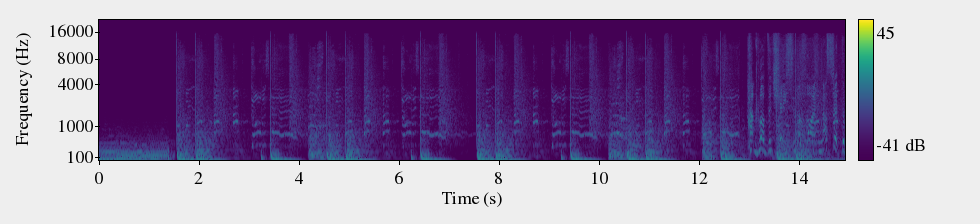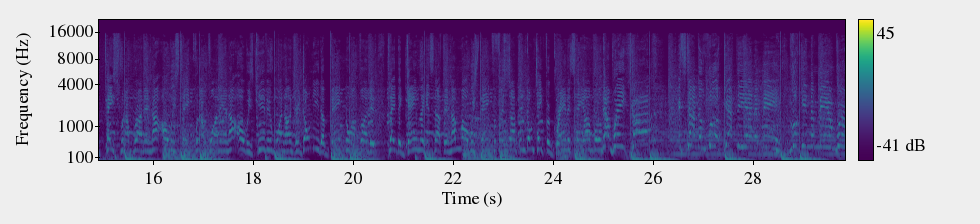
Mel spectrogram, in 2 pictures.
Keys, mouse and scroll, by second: 2.1 ctrl+i, 3.6 Delete, 14.9 ctrl+j, 16.5 right click, 20.4 ctrl+-, 20.7 ctrl+-, 20.7 ctrl+-, 22.3 ctrl+=, 22.7 ctrl+t.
